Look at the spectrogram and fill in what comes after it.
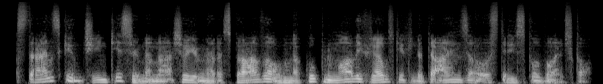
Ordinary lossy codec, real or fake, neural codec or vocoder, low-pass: none; fake; codec, 44.1 kHz, 0.9 kbps, DAC; 19.8 kHz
